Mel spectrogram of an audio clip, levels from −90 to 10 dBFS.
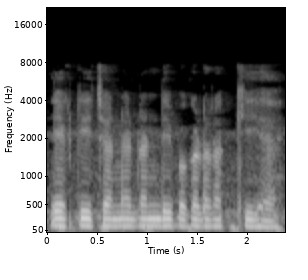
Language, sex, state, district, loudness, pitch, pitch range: Hindi, male, Uttar Pradesh, Shamli, -15 LUFS, 120 Hz, 115-125 Hz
